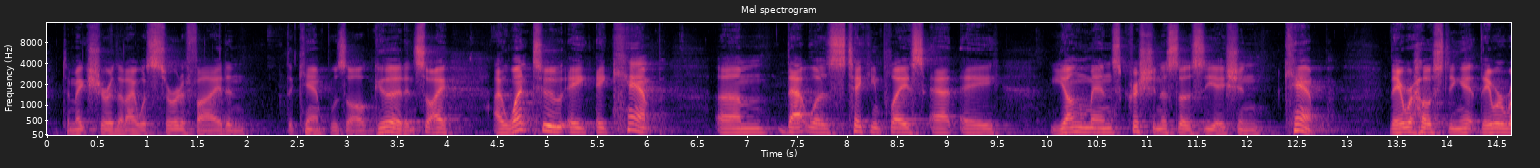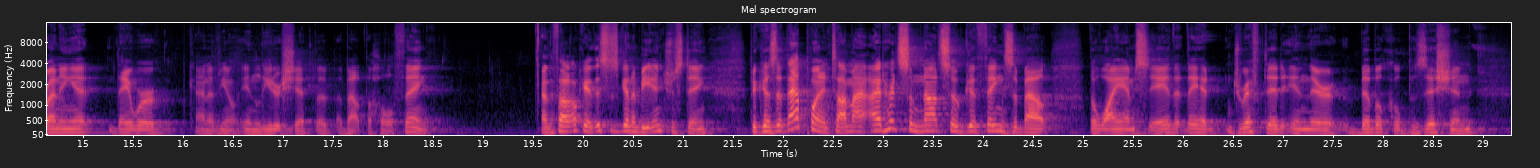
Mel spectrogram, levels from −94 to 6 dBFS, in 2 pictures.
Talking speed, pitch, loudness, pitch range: 185 wpm, 125 Hz, -30 LUFS, 115-145 Hz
